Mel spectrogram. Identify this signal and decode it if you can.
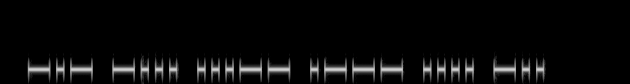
Morse code, heard as a keyed tone, about 17 wpm, 700 Hz. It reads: KB3JHD
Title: USA Call Signs - 6 Characters - 6x Character Spacing - 17wpm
